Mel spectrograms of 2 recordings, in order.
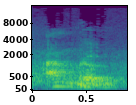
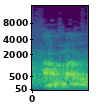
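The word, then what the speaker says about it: عمرو: Amrun, Amrun. Amar ni Amrun lah. Kalau orang Arab sebut, dia sebut begitulah, Amrun. Kalau dia matikan di belakang dia tu Amar.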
